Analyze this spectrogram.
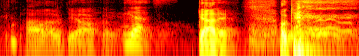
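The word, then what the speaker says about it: pau d'arco: Who knows about Padiarco? Pardon? Hang on a sec. We'll get the right pronunciation. It's palo, like stick, de arco, like an arc. Palo de arco.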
